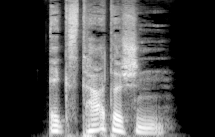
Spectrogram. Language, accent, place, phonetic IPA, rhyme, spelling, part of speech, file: German, Germany, Berlin, [ɛksˈtaːtɪʃn̩], -aːtɪʃn̩, ekstatischen, adjective, De-ekstatischen.ogg
- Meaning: inflection of ekstatisch: 1. strong genitive masculine/neuter singular 2. weak/mixed genitive/dative all-gender singular 3. strong/weak/mixed accusative masculine singular 4. strong dative plural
